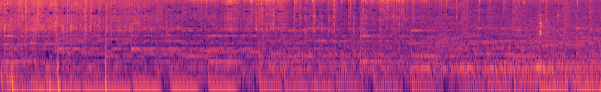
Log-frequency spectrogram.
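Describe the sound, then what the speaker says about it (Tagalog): Tinapa, a smoked fish, fries in hot oil with a steady, dense crackling sizzle that runs unbroken throughout. A low, rhythmic hum pulses underneath it. "Pag mainit na yung mantika, pwede na natin iprito ang tinapa bago natin siya gawing fillet."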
